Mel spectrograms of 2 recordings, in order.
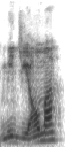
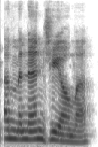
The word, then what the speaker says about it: meningioma: Yeah, it's and I don't ever pronounce it right. Megioma. It's basically a meningioma.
